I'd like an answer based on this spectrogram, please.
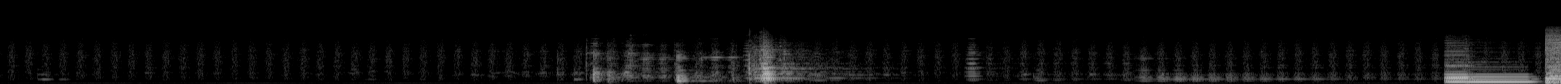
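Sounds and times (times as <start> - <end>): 
ambient guitar: 5.9 - 8.5, 14.4 - 15.6.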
